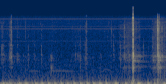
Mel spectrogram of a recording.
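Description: Handling noise on a handheld camera's microphone: a low rumble with faint ticks, then two sharp clicks close together near the end.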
